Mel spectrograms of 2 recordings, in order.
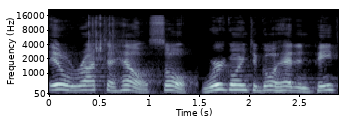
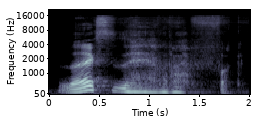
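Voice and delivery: ordinary delivery

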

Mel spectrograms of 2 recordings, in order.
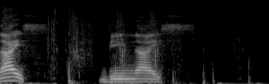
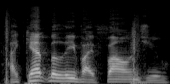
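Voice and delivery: normal talking voice

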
